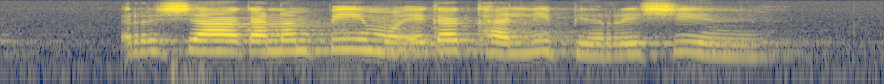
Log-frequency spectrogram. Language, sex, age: Tsonga, female, 18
